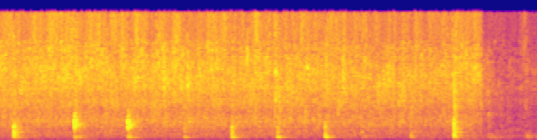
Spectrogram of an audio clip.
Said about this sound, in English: So I'm going to put some canned tomatoes in here, mash them up.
